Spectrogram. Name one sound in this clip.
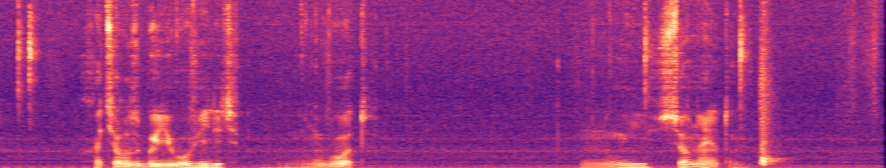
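A young man speaks calmly and close up in short bursts.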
